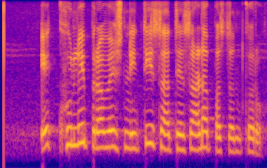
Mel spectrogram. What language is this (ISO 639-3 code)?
guj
